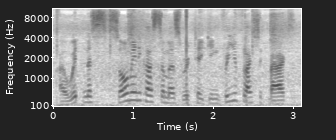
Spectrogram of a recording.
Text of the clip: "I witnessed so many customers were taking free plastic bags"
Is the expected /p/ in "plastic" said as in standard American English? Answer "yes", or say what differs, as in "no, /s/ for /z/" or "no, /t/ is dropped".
no, /f/ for /p/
